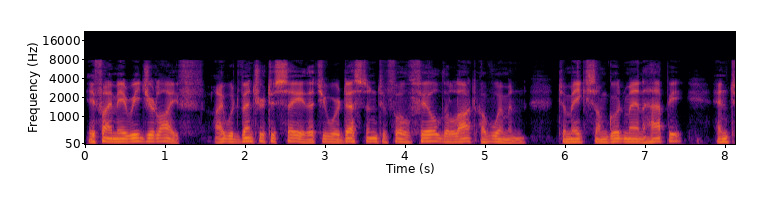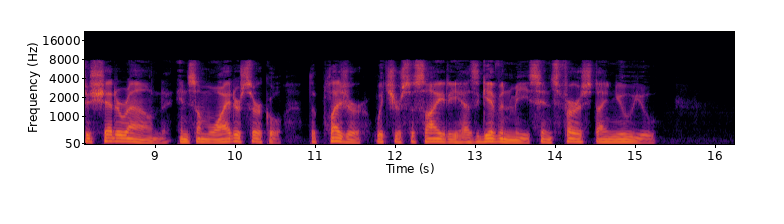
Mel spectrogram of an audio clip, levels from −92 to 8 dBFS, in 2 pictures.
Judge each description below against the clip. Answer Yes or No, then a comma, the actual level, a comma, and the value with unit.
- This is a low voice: Yes, very low, 95 Hz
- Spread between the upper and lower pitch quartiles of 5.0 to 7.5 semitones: No, average, 3.5 semitones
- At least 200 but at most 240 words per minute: No, average, 175 wpm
